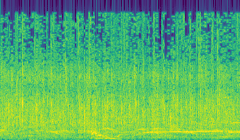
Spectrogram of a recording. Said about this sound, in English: He is God in the flesh. Would you clap your hands under that God and just give him praise?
